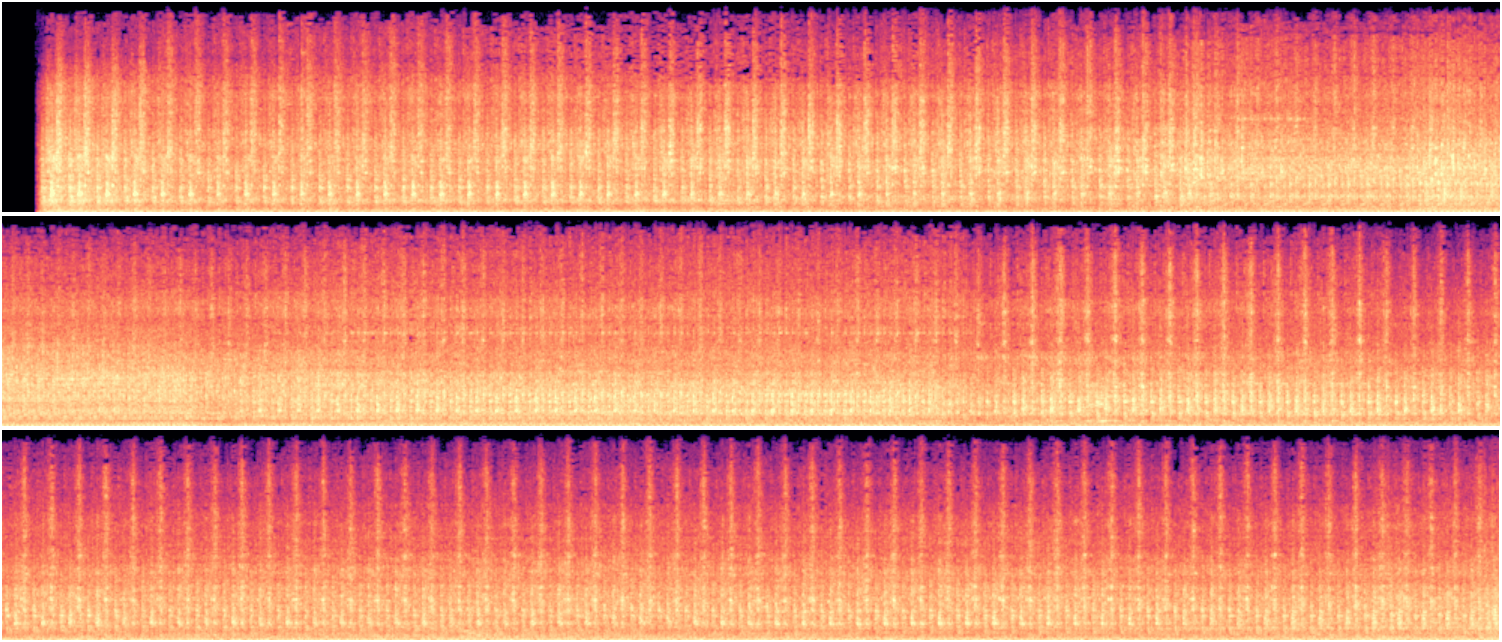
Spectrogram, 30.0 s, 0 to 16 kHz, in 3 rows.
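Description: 1948 Ferguson TEA20 tractor's 1.9-litre four-cylinder petrol engine idling steadily.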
